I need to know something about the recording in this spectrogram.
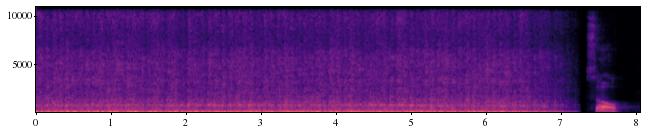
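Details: First start of a carbureted LS V8 in a Fairmont on open headers (1-7/8 in primaries, 3 in collector), fuel pump off because of carburetor leaks, about 40 psi oil pressure: a loud, choppy idle with steady cam lope, even firing and no misses or knocks. The idle is normal.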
